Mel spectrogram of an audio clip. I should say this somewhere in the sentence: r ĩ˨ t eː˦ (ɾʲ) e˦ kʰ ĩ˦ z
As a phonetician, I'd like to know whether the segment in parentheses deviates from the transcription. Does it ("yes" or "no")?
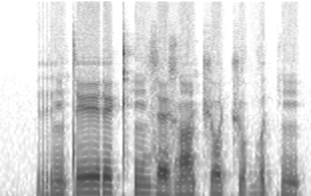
yes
